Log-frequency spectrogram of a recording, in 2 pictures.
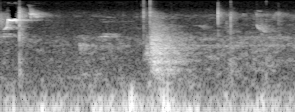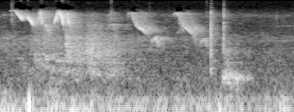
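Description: Small birds chirping: quick runs of short falling high notes just after the start and again around the middle, with a few soft clicks in between.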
